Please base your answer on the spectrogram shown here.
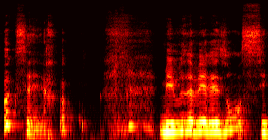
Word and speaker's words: Auxerre: C'est comme Auxerre et Auxerre. Les Bourguignons disent Auxerre, les autres disent Auxerre.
